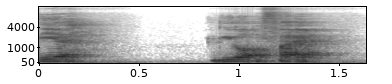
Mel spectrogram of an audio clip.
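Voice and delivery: ordinary talk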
